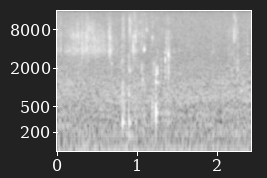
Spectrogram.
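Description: Wet mouth sounds of wine tasting: a short airy slurp, then a run of small wet clicks and squelches as a mouthful of Chardonnay is worked round the mouth and spat into a spittoon.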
